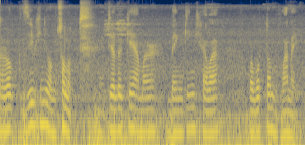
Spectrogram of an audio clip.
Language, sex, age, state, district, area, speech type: Assamese, male, 30-45, Assam, Goalpara, urban, spontaneous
